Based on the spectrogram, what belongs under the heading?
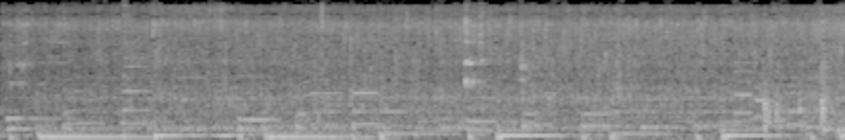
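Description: Chicken drumsticks and onion-tomato masala sizzling as they fry in a pan, with a few light clicks about halfway through and near the end. Background music with a low bass line runs underneath.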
